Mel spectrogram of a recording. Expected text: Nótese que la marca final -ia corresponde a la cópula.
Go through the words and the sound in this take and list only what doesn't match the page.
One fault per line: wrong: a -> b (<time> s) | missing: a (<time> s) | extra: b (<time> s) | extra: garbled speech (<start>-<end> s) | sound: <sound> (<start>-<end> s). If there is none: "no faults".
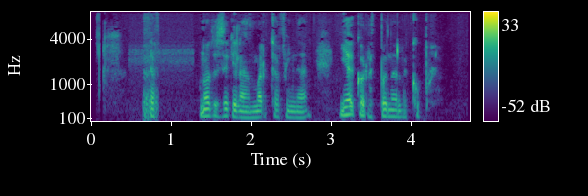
sound: laugh (0.7-0.9 s)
